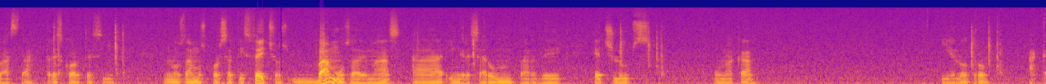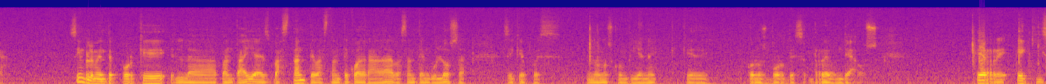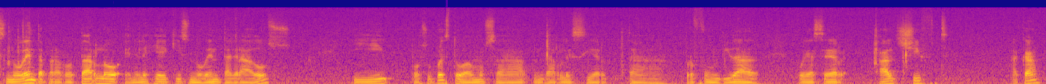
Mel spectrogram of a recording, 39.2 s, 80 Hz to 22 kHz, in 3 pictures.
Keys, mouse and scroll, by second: 0.7 Tab, 2.1 Tab, 3.7 scroll up 2, 3.9 scroll down 2, 4.4-5.2 shift+middle drag, 5.5-6.0 shift+scroll up 3, 6.3-7.0 shift+middle drag, 8.2 ctrl+r, 8.9 click, 11.3 click, 12.4 ctrl+r, 12.9 ctrl+click, 15.0 click, 18.1-18.6 scroll down 2, 20.6 l, 25.3 r, 25.9 x, 26.1 KP_9, 26.4 KP_0, 26.5 KP_Enter, 27.9 scroll down 1, 29.5 scroll down 1, 29.6 scroll up 1, 31.1 scroll up 1, 31.3-32.5 middle drag, 33.3 shift+middle click, 34.9 right click, 38.2 alt+shift+right click.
